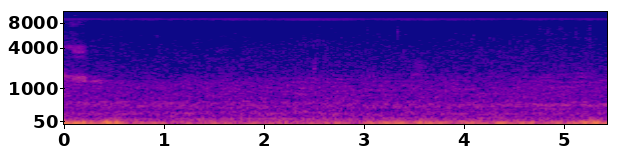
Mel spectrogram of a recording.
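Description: Honeybees buzz steadily around an opened hive being checked and fed for winter, a dense continuous drone close by with faint rustling and no talking.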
